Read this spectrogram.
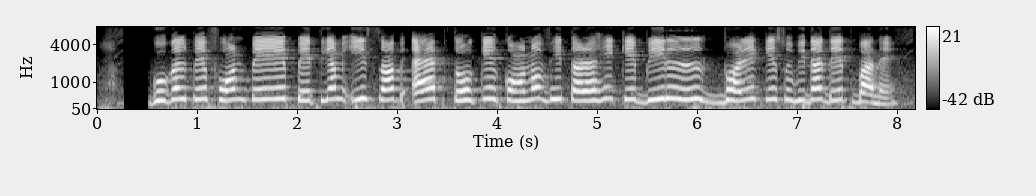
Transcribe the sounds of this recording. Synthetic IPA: ɡuːɡəlpepʰoːnpepeːt̪ijəmisəbɛːpt̪oɦkekɔːnõbʱit̪əɾəɦikebiːlbʱəɾekesʊbid̪ʱad̪eːt̪baːneː

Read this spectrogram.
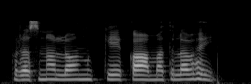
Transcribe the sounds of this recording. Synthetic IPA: pɾəsnəloːnkekamət̪ləbɦɐi

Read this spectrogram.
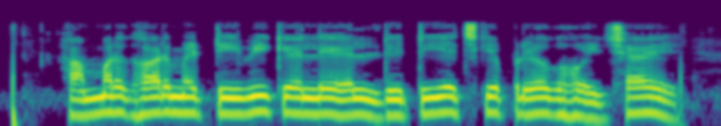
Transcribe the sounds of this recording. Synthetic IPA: həməɾɡʱəɾmẽʈiʋikelelɖiʈiet͡ʃkepɾəjoːɡɦoːit͡ʃʰɛ

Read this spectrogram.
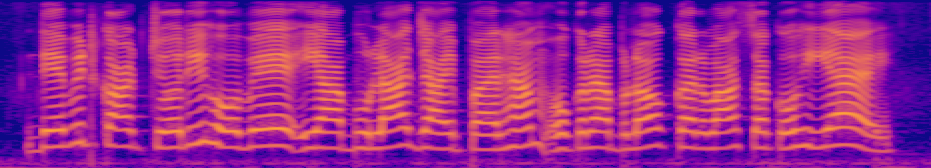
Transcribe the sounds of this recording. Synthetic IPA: ɖeːʋɪɖkaːɾɖ̚t͡ʃoːɾiɦoːbejabʱʊlad͡ʒaːepəɾɦəmoːkɾablɔːɡ̚ːəɾwasəkoɦiɛː

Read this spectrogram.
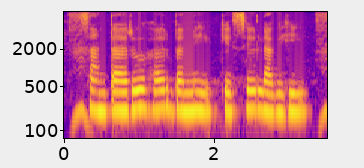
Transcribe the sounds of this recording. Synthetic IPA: sãnt̪aɾuɦəɾbənekeselaɡɦi

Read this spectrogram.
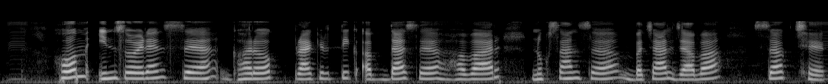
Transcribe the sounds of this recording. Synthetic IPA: hominsoɾensːə̃ɡʱəɾok̚pɾakɾit̪ikə̰b̚d̪asə̃ɦəβaɾnuksansə̃bət͡ʃald͡ʒaba | səkt͡ʃʰɛk

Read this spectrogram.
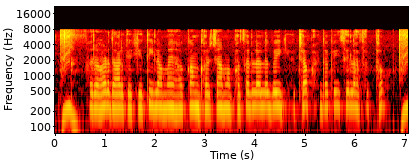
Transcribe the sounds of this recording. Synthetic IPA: ɾəɦəɽd̪alkekʰet̪iləməjɦəkəmkʰəɾt͡ʃamepʰəsəlːələɡəikeətːʃʰapʰajd̪akəiselasək̚t̪ʰə

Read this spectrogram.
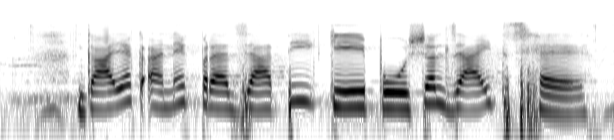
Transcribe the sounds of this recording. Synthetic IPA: ɡaːjəkəneːk̚pɾəd͡ʒaːt̪ikepoːʃəld͡ʒaːɪt̪t͡ʃʰɛ

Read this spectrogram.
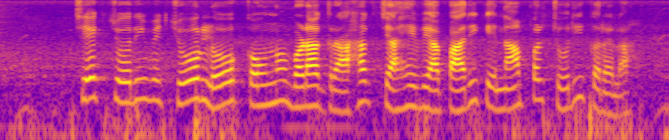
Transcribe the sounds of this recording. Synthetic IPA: t͡ʃeːkt͡ʃoːɾimẽt͡ʃoːɾloːɡkəʊnõbɐɽaɡɾaːɦəkt͡ʃaːɦeʋjaːpaːɾikenaːmpəɾt͡ʃoːɾikəɾəla̰ː

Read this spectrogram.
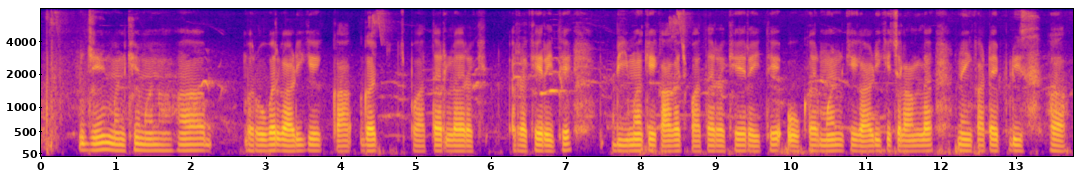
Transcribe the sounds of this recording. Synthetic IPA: d͡ʒeːnmənkʰemənɦa | bəɾoːbəɾɡaːɽikekaɡəd͡ʒpaːt̪əɾl | ɾəkʰeɾɐɦit̪ʰebiːmakekaːɡəd͡ʒpaːt̪əɾːəkʰeɾɐɦet̪ʰeoːkəɾmənkeɡaːɽiket͡ʃəlaːnlanɐɦĩkaːʈaepʊlisha

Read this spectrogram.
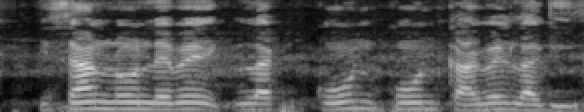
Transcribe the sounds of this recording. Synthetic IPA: ɪsaːnloːnleːbelakoːnkoːnkaːɡəd͡ʒlaɡiː

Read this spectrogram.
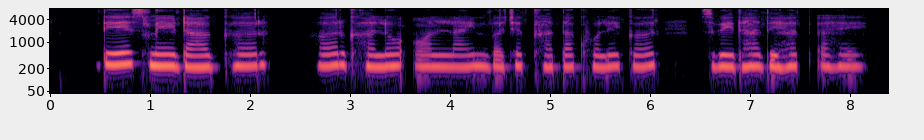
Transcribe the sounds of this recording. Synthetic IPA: d̪eːsmẽɖaːɡɡʱəɾ | həɾɡʱɐlõɔːnlaːɪnbət͡ʃət̪̚kʰaːt̪akʰoːlekəɾ | sʊʋid̪ʱad̪eːɦət̪əɦeː

